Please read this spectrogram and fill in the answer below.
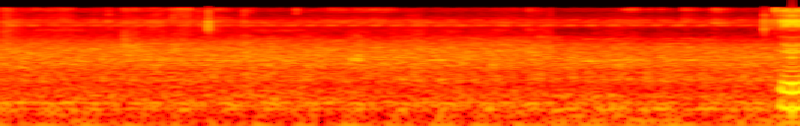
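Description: Steady background hum and hiss of the room, with no distinct knocks or clicks.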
